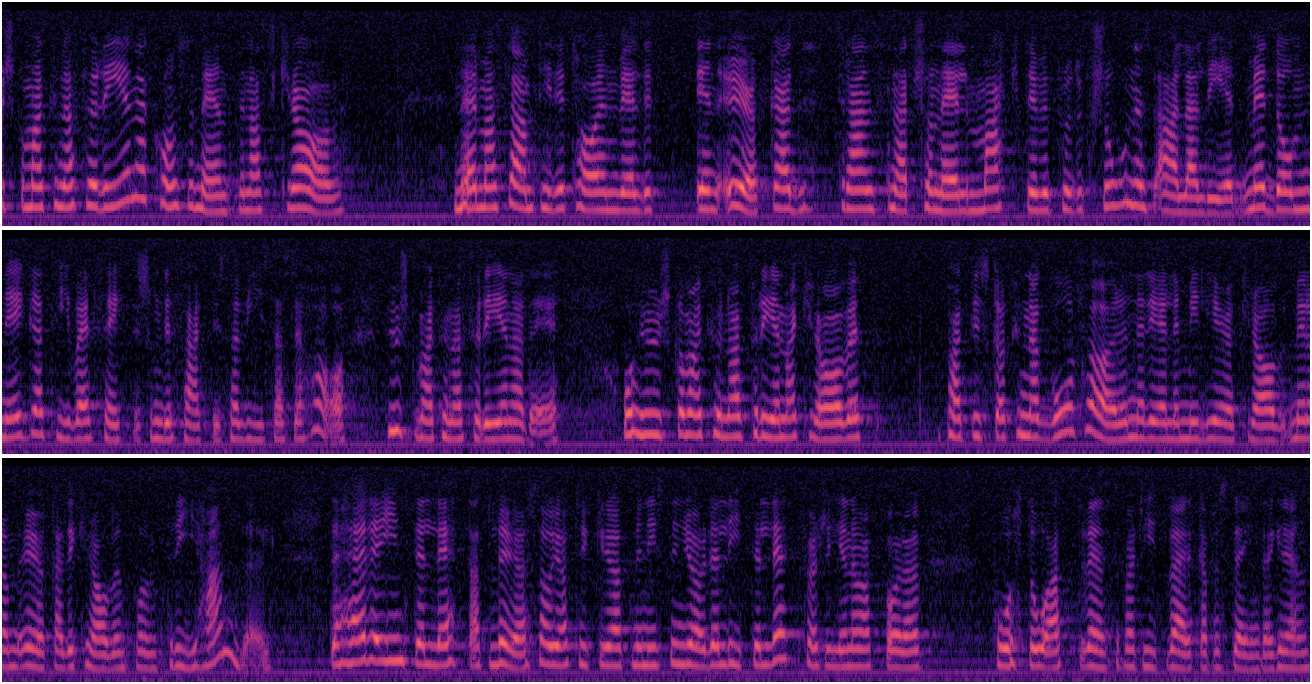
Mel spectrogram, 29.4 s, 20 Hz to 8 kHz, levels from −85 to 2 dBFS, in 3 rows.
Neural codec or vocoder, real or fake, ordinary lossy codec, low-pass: none; real; MP3, 64 kbps; 7.2 kHz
